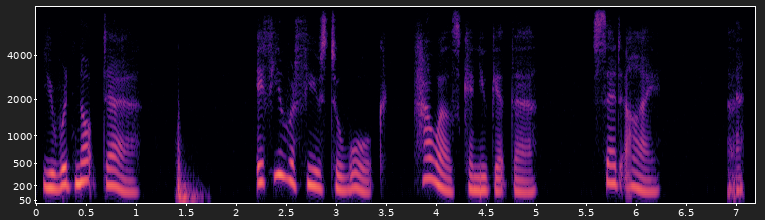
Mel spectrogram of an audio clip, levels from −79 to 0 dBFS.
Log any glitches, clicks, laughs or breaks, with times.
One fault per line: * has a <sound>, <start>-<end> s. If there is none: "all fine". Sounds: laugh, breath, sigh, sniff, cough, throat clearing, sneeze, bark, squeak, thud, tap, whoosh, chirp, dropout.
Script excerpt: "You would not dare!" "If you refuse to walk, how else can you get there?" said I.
* has a thud, 1.4-1.8 s
* has a laugh, 6.9-7.1 s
